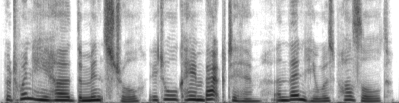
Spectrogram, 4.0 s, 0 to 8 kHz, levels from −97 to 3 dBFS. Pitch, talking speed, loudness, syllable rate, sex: 245 Hz, 255 wpm, -15 LUFS, 5.1 syllables/s, female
